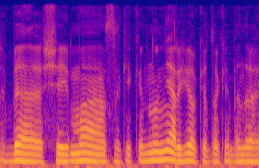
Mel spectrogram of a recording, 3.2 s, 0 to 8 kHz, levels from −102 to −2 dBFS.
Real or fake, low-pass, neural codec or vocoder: real; 7.2 kHz; none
